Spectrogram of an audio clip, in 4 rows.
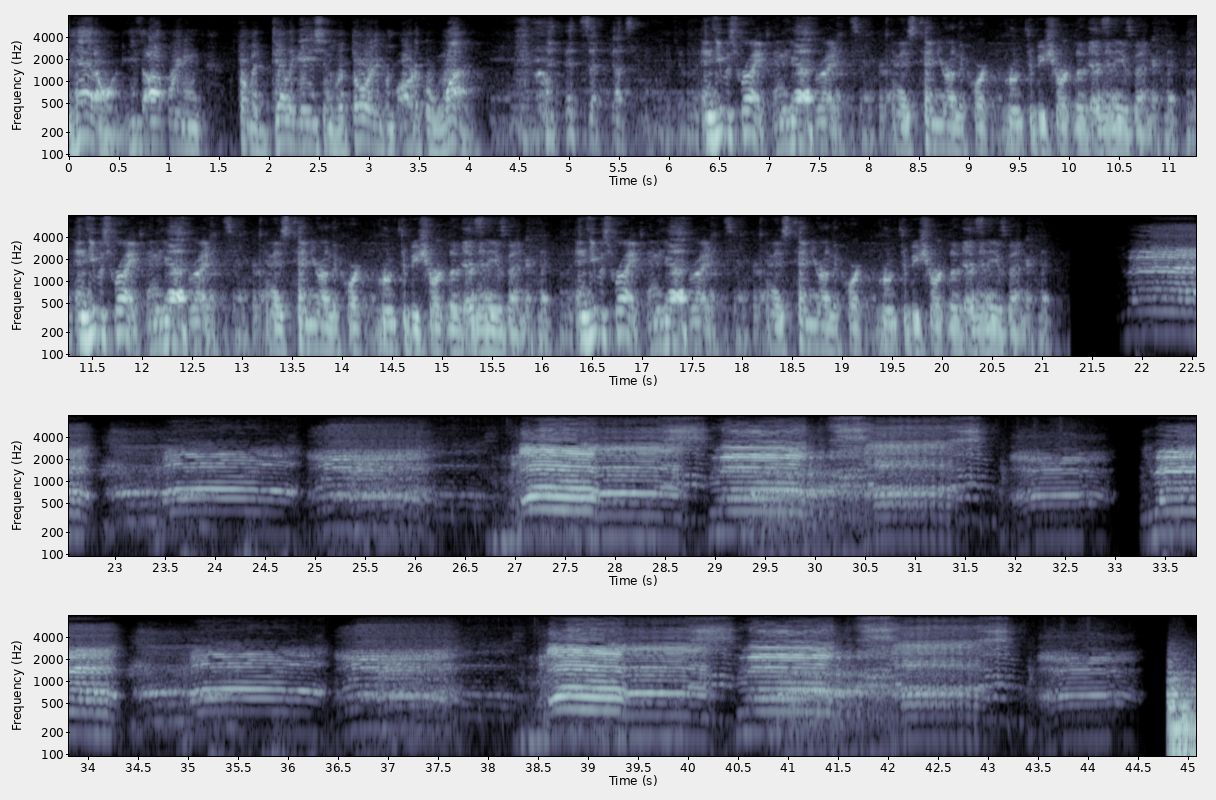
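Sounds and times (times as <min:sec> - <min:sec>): sheep bleating: 0:21.8 - 0:44.6.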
